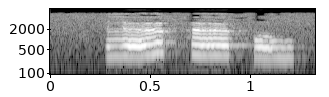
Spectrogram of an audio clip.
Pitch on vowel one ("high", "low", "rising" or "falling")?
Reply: rising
